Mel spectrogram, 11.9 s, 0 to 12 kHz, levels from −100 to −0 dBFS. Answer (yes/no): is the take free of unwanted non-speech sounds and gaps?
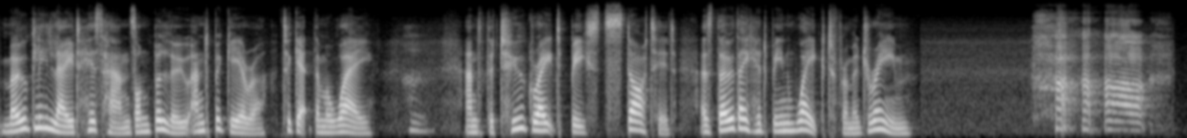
no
